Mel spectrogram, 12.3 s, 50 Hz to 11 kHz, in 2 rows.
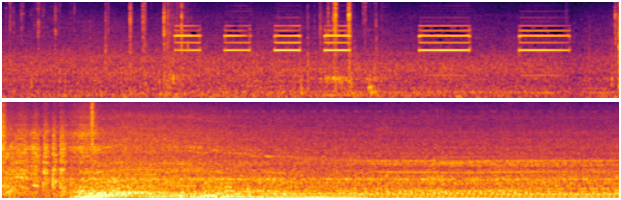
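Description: The car's dashboard warning chime sounds about seven times, then the Saleen S281's supercharged 4.6-litre V8 cranks briefly, catches with a loud rev flare and settles into a steady idle.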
